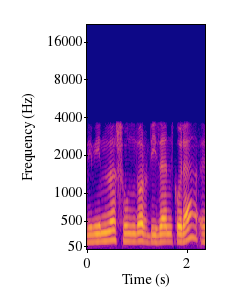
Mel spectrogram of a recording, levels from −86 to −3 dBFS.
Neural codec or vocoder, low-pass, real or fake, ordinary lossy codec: codec, 16 kHz, 1 kbps, X-Codec, HuBERT features, trained on balanced general audio; 3.6 kHz; fake; none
